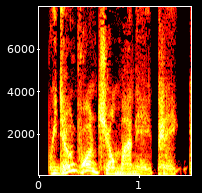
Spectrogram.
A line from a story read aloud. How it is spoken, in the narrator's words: Hardman hissed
